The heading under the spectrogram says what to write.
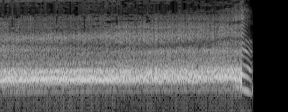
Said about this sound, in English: As if answering him, the woman's mouth contorted, and she let out a horrific scream.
